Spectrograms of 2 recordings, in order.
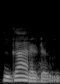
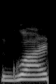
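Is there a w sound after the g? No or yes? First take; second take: no; yes. First: No w sound follows the g. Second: A w sound follows the g. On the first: The speaker calls it right. "हा काय होतो बघा" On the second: The speaker calls it wrong. "ग्वार्ड म्हणायचं नाही"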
